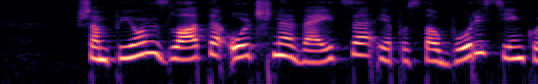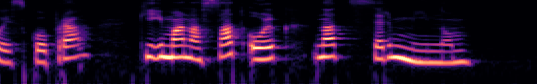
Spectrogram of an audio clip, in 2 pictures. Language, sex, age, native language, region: Slovenian, female, 18-29, Slovenian, Drava region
